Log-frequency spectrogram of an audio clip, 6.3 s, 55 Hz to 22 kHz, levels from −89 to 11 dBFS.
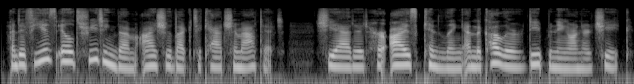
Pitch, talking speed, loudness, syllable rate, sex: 210 Hz, 255 wpm, -21 LUFS, 5.7 syllables/s, female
